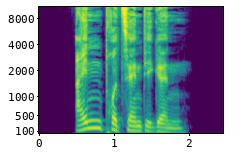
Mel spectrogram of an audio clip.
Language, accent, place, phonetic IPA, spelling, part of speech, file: German, Germany, Berlin, [ˈaɪ̯npʁoˌt͡sɛntɪɡn̩], einprozentigen, adjective, De-einprozentigen.ogg
- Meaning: inflection of einprozentig: 1. strong genitive masculine/neuter singular 2. weak/mixed genitive/dative all-gender singular 3. strong/weak/mixed accusative masculine singular 4. strong dative plural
